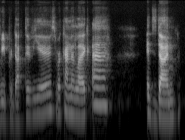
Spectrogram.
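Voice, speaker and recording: A woman's unremarkable speaking voice with an American accent, fairly low in pitch and fairly quick in pace, on a very clean recording with a silent background. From New York. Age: 40s. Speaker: podcast host. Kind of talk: scripted narration; casual chat.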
